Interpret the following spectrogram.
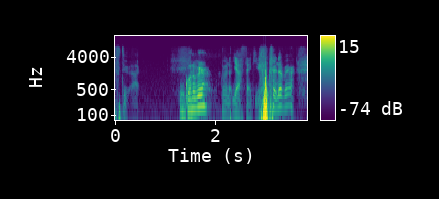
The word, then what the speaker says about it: Guinevere: yeah, thank you, Guinevere.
